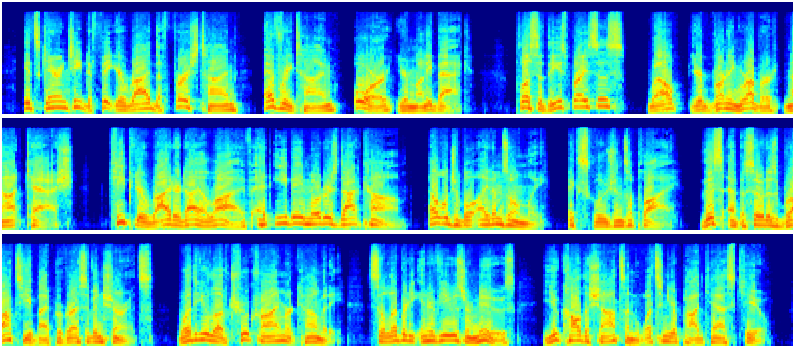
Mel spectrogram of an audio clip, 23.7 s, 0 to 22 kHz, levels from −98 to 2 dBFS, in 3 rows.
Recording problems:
distortion; slight; 6% of the sound clipped

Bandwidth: 15 kHz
